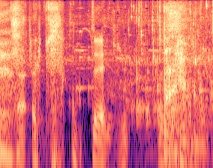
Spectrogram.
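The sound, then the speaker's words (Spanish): Nanche liquor pours into a glass in a short, splashing stream, with people talking over it. “¿no me podrías em, regalar otro poquito de licor?”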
